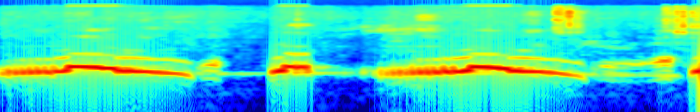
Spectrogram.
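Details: Courting white dove, nodding and in heat, gives a long throaty coo that rises slightly and then slides down, followed by a short higher note, and then repeats the same phrase.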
